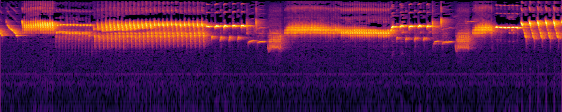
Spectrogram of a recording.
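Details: Domestic canary, Serinus canaria, singing a training song: fast rattling trills alternate with short falling whistles, dipping buzzy notes and long steady high tones, the pattern repeating across the phrase.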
